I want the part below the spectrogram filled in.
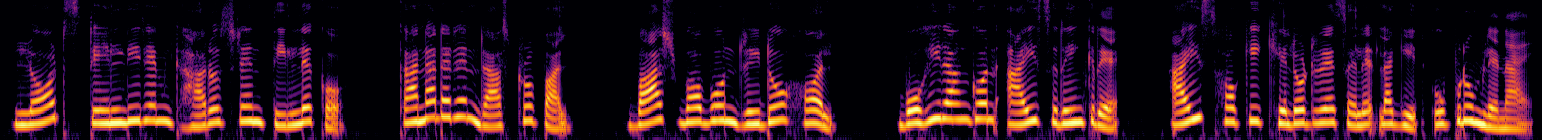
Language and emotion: Santali, neutral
